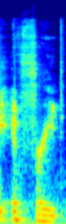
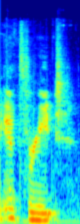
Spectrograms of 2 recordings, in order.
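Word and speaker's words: Ifrit: this room and look I will say infreet since that's how it's officially pronounced because that's how they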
